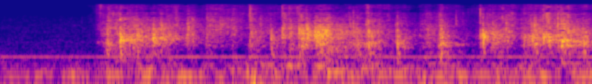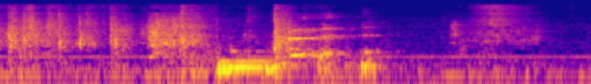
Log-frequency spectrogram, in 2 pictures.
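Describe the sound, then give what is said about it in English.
A gory head-ripping sound effect made by tearing lettuce: several seconds of loud, wet crunching and crackling rips, ending in a brief squelchy burst before fading. “That was the sound effect for ripping somebody's head off.”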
